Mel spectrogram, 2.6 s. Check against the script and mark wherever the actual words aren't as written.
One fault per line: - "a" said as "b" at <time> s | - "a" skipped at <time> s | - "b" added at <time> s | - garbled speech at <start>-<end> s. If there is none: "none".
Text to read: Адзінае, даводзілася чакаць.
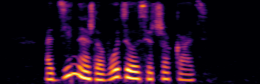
none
